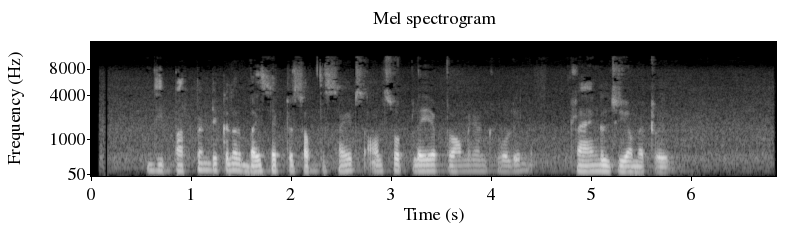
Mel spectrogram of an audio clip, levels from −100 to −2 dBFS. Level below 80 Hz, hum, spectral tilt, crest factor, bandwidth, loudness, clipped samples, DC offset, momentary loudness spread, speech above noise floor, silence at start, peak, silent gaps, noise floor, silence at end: -62 dBFS; none; -6.5 dB/octave; 22 dB; 11.5 kHz; -25 LUFS; under 0.1%; under 0.1%; 11 LU; 24 dB; 0.1 s; -4 dBFS; none; -49 dBFS; 0.1 s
